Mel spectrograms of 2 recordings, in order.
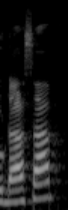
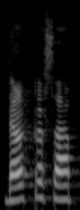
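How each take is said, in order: First: डा साहब as "daa-saab"; shortened form. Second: Said in the usual way. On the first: Shown as a demonstration. Teacher contrasting forms, डा साहब in shortened speech. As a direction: swallow the middle syllables into डा साहब. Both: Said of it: "छोटा कर देना".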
